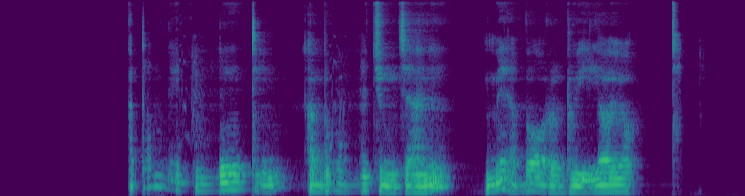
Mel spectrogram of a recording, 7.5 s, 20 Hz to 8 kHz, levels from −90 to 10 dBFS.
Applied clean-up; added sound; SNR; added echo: neural mask model DeepFilterNet 3.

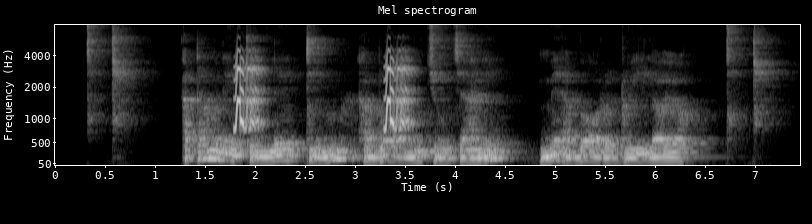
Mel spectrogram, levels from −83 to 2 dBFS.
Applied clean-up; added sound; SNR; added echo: none; Animal; -5 dB; reverberation time 0.7 s.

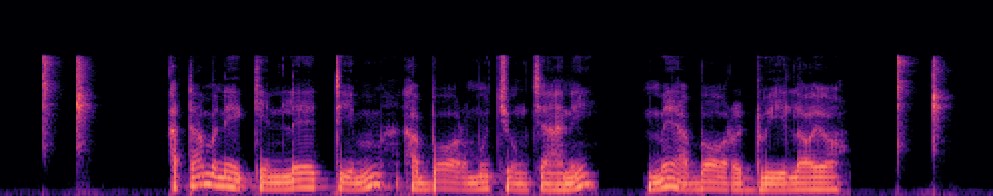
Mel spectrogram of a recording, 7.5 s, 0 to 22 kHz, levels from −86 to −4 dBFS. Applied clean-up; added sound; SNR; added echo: none; none; none; none.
